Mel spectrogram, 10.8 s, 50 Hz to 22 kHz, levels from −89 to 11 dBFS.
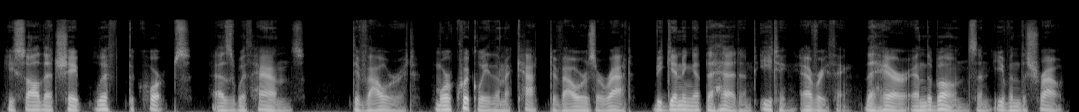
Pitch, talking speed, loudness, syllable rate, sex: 100 Hz, 195 wpm, -21 LUFS, 5.4 syllables/s, male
